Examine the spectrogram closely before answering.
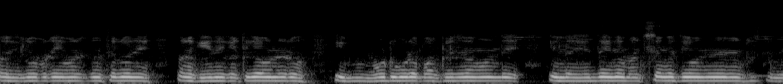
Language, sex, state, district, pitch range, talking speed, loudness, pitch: Telugu, male, Telangana, Nalgonda, 160-170 Hz, 85 wpm, -26 LUFS, 170 Hz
